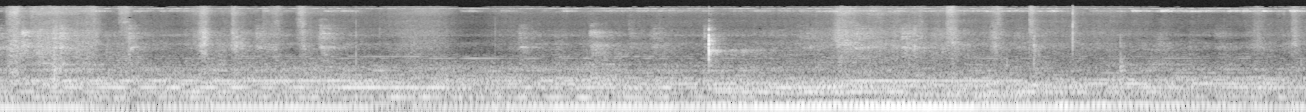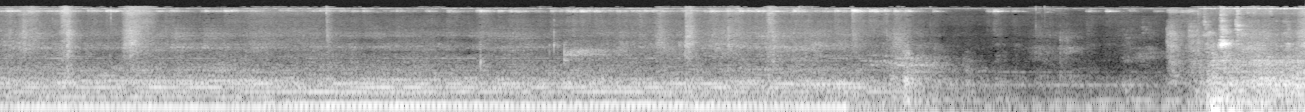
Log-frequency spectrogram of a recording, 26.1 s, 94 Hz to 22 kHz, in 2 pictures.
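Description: Machinery of a 1978 SÛR SuperSûr traction elevator heard from inside the car as it travels down: a steady hum with several steady tones that dies away about 21 seconds in as the car stops. Near the end, a sudden loud clunk as the landing door is opened.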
